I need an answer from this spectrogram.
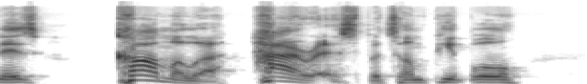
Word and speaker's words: Kamala Harris: Also guys, Camala Harris or Kamla, whatever you call her, the correct pronunciation is Kamala Harris.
